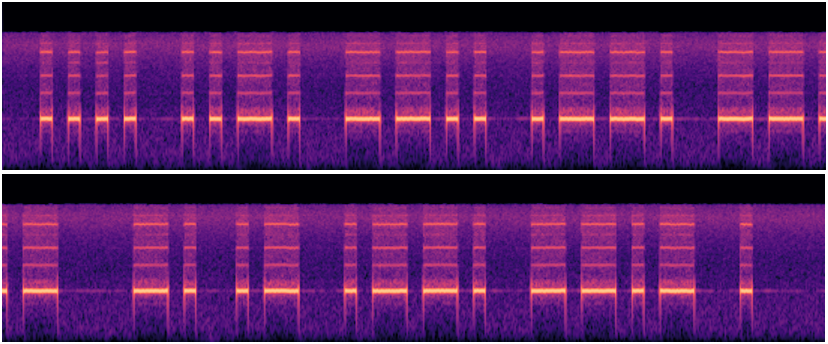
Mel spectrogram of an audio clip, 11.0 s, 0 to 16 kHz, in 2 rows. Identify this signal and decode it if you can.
Morse code, heard as a keyed tone, about 13 wpm, 1150 Hz. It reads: HFZPQ NAPQE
